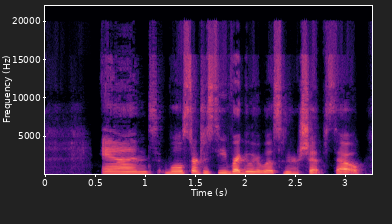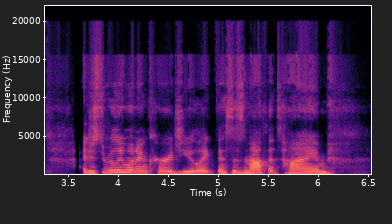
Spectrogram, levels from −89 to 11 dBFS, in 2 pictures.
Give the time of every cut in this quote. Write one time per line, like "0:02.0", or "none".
none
